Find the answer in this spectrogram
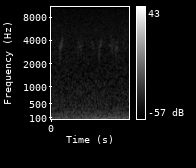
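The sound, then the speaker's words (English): Faint, short, upslurred kip notes from a group of four Type 2 crossbills, about five of them in an uneven series over a low background rumble, with a brief dull thump midway. “And about 15 minutes ago, a group of four Type 2 crossbills arrived on the scene.”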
